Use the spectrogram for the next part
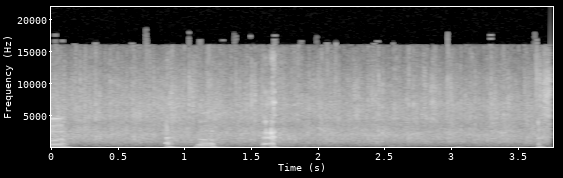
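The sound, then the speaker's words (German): Steady, dense applause fills the whole stretch, a continuous hiss of many clapping hands, with a few short voiced shouts or whoops rising briefly above it partway through. “Also, das ist dein Applaus.”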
